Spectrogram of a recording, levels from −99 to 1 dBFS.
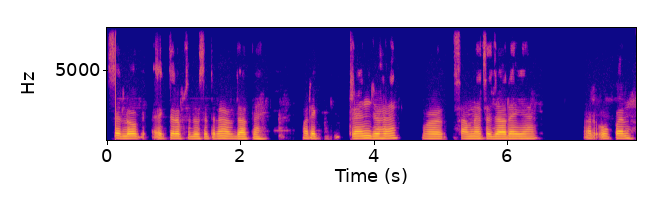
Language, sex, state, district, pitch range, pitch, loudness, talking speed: Hindi, male, Jharkhand, Jamtara, 155-165 Hz, 160 Hz, -18 LUFS, 175 wpm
